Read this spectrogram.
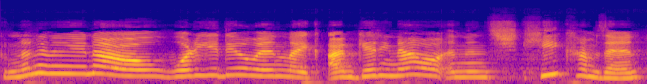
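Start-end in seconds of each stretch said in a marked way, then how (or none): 0.0-3.4 high, raised, alarmed retold protest; panicked protest. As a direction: fend them off in rising alarm. Retold panic at being grabbed.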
